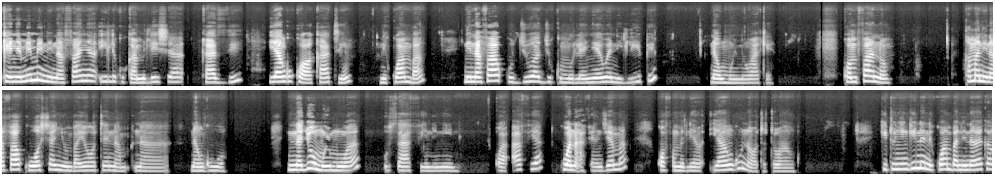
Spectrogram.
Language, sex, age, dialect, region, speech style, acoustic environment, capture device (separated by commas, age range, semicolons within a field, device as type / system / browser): Swahili, female, 25-34, Kenya - Nairobi Sheng-influenced, Kenya, relaxed, nature, mobile / Linux / Chrome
